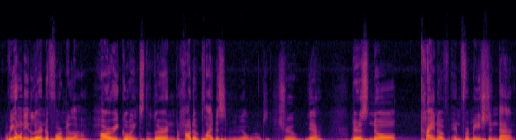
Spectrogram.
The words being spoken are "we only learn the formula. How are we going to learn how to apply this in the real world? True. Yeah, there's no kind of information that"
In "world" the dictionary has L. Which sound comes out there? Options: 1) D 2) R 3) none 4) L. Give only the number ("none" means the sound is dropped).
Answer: 4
